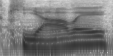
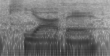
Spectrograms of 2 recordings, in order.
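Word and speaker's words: Kiawe: But the guy that uses it, uh, Kiwe, they pronounce his name as Kiwe, which really pisses me the off. Won't you play with me? Because it should be Kiyave, which is a tree, the Kiyave tree.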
